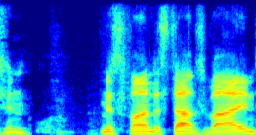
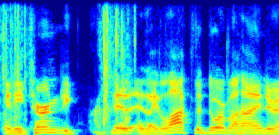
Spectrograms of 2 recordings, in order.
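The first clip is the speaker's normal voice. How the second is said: normal talking voice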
